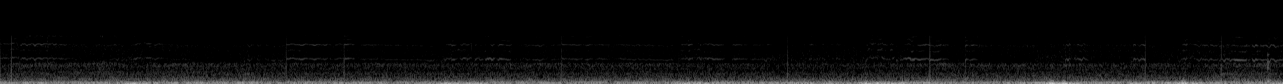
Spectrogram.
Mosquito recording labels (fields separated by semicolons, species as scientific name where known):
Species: mosquito; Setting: cup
